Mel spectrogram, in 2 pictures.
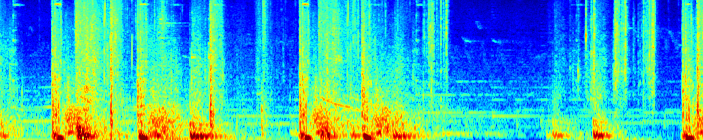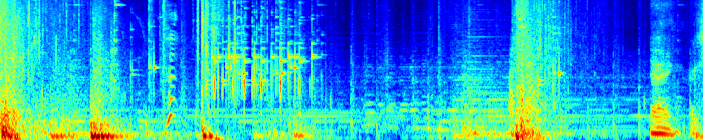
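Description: Rifle shots in a shooter video game ring out in loud, sharp bursts scattered across the stretch, mixed with impacts and clatter, with game sounds between volleys.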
